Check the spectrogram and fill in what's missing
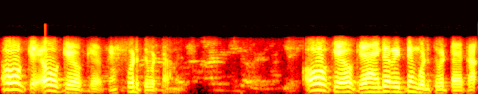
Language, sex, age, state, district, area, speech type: Malayalam, female, 60+, Kerala, Alappuzha, rural, conversation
